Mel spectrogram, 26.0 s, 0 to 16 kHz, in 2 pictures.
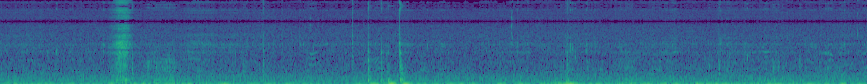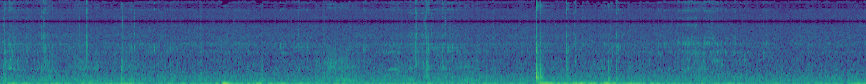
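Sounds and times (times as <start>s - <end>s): paddle splashing in water: 7.6s - 24.5s.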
